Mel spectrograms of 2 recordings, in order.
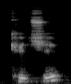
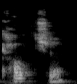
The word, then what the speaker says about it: culture: two is probably unnecessary kuchu should be culture so let's work on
